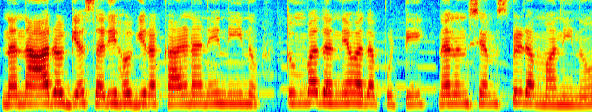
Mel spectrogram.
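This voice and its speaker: Woman as storybook mother, remorseful, pleading, high voice, faint music behind. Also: little pitch movement, moderate pace, a little mellow, close to an everyday voice. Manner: pleading, apologetic. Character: remorseful mother begging her daughter's forgiveness. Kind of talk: storybook character voice.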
